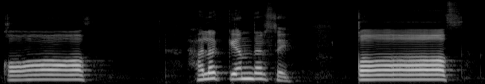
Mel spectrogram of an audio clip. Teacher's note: اسے موٹا کر کے کھینچ کر ادا کرنا چاہیے. قاف حلق کے اندر سے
